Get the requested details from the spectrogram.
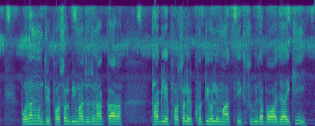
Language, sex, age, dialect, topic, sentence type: Bengali, male, 18-24, Standard Colloquial, agriculture, question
